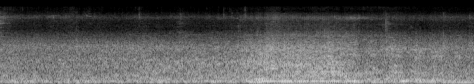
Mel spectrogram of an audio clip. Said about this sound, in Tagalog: Ayan ang bibilis naman ng mga sasakyan dito.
